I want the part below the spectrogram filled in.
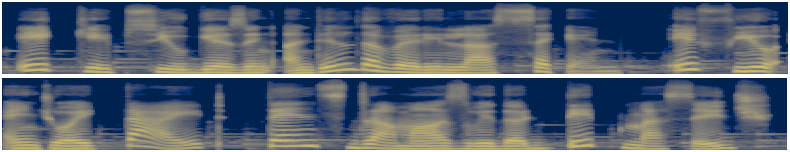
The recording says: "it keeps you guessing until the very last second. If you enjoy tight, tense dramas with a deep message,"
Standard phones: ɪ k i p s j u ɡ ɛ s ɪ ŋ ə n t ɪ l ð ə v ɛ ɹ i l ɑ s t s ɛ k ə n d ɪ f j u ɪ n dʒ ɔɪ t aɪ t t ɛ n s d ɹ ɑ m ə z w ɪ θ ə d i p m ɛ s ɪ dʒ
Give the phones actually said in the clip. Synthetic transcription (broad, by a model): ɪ k i p s j u ɡ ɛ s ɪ ŋ ə n t ɪ l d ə v ɛ ɹ i l ɑ s t s ɛ k ə n d ɪ f j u ɪ n dʒ ɔɪ t aɪ t t ɛ n s d ɹ ɑ m ə z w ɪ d ə d i p m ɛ s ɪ dʒ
